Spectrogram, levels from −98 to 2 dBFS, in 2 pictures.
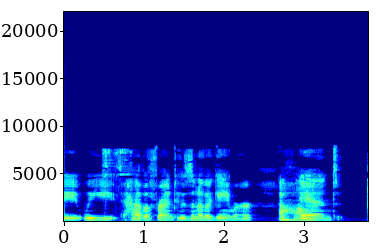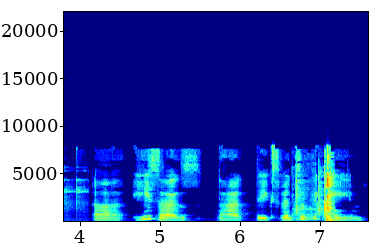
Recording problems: garbled, watery; badly; nothing above 8 kHz
abrupt cut into speech; at the start
jangling keys; faint; at 0.5 s; peak 10 dB below the speech
clattering dishes; faint; at 4 s; peak 15 dB below the speech
phone ringing; loud; at 6.5 s; peak 15 dB above the speech

